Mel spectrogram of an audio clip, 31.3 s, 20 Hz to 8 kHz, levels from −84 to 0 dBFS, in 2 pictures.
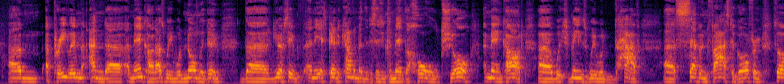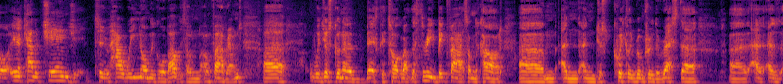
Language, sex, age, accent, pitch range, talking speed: English, male, 30-49, British, 120-135 Hz, 165 wpm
